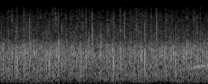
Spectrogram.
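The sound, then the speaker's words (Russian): An audience at a film premiere at the Cannes Film Festival applauds in a long ovation, with dense, steady clapping that stays loud and even throughout. “Зрители встретили ленту длительными овациями.”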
